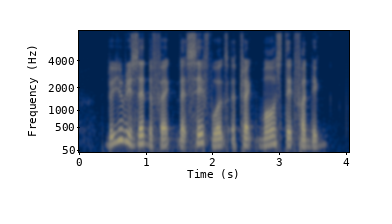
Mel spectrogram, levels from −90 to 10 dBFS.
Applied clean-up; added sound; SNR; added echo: none; none; none; none.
